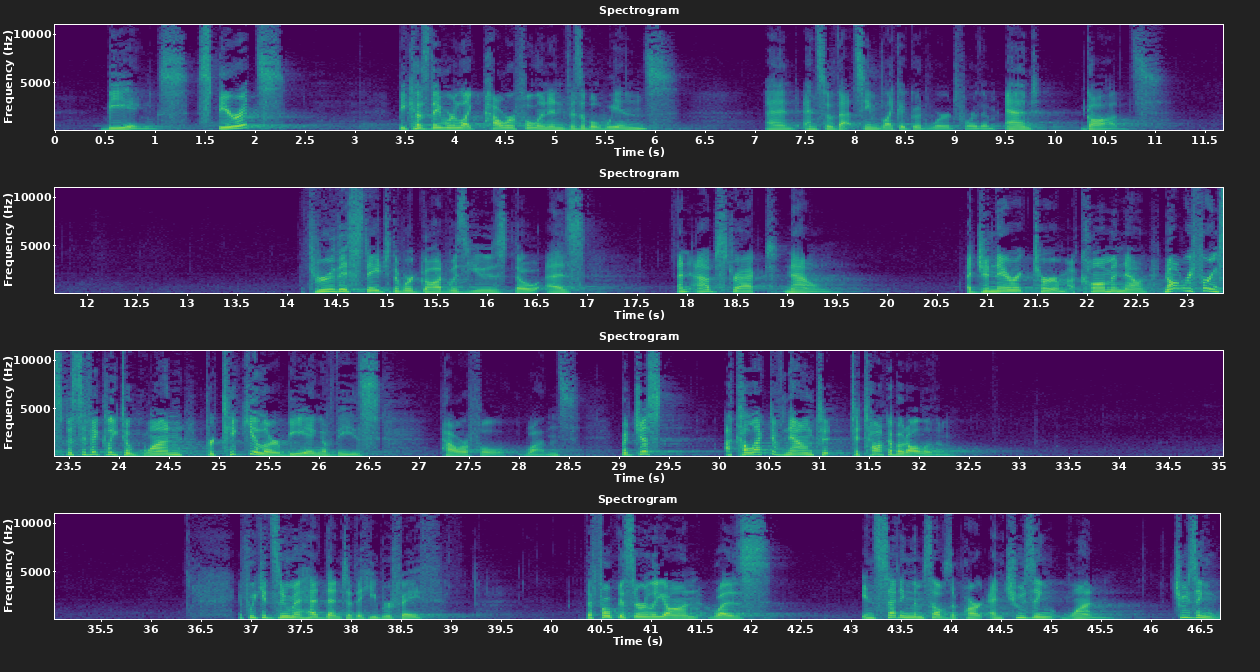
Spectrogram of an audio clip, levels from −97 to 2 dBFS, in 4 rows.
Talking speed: 115 wpm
